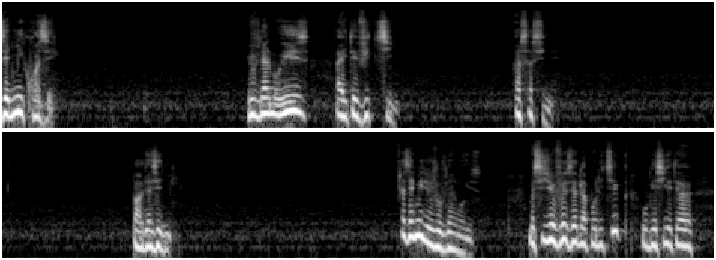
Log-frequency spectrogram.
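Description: A man speaks slowly into a close microphone, with long pauses.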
